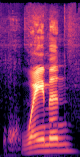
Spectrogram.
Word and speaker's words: Cwejman: it's a commercial module called uh Wayman which is I've been told this is pronounced and to dual adsr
